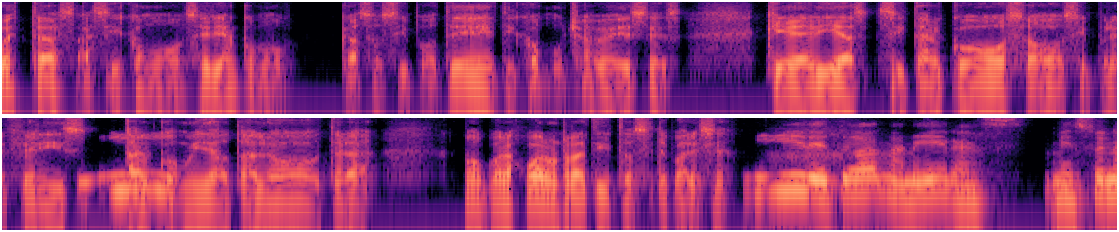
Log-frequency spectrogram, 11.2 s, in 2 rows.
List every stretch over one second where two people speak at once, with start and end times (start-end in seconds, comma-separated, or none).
none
